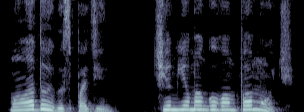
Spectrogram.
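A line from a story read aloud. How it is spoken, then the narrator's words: Timid young woman asking. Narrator (Russian): юная барышня робко спросила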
